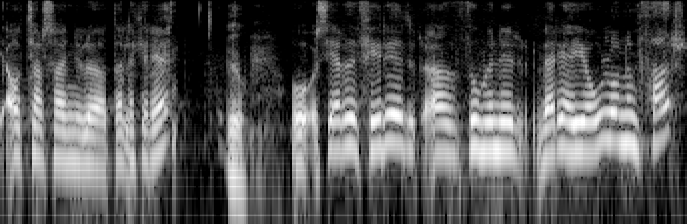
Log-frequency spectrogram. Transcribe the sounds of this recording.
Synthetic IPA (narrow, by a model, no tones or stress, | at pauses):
ʔa̰ːwt̪ʰalsaðɪnːɪlœːɣat̪alʔɛhcɪɾjɛht̪ | ɔɣsjɛɾðɪfɪɾɪɾa̰ðθumɪnːɪɾvɛɾjajoːwlhɔnʏmfaɾ̥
